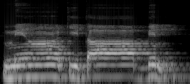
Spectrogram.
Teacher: اس تا کو لمبا بھی کر کے پڑھنا ہے ایک الف کی مقدار، اور اس کاف کا خیال رکھنا ہے کہ یہ باریک پڑھا جائے گا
